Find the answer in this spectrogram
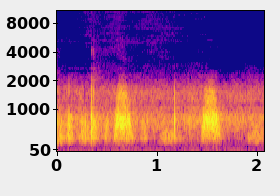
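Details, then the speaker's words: Handheld Doppler at the ankle during ankle-brachial index measurement: regular pulsing whooshes at about 65 a minute, a normal arterial signal. Arm systolic pressure was 100 mmHg and pedal pressure about 110 mmHg. "This is the arterial signal. You can hear that."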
